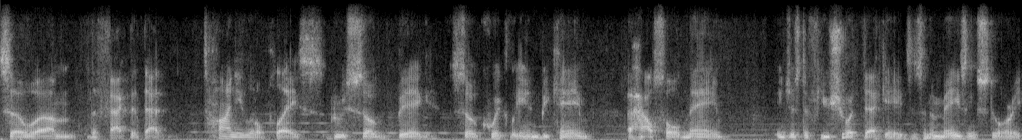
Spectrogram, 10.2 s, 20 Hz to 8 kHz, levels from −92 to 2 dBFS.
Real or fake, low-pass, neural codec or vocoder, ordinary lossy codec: real; 7.2 kHz; none; Opus, 24 kbps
